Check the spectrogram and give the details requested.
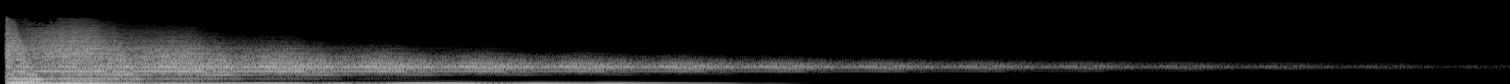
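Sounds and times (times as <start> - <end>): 
dark lingering sci-fi hit: 0.0 - 7.6.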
